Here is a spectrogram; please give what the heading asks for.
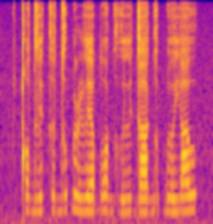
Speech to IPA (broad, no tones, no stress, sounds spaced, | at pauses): ǃ ɔ d lʲ ə k ə d ʊ ɓ ɵ ɭ lʲ a b lˠ ə ɡʱ ʊ lʲ ə ɡ a ɡ ɵ ɓ ɵ j a ʊ̯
